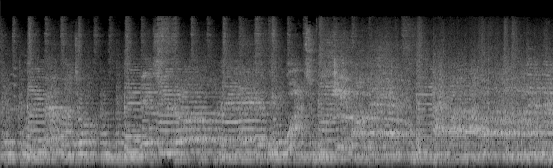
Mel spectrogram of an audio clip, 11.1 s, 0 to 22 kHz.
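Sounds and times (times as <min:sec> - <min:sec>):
lead singer's voice: 0:00.0 - 0:11.0
live rock band playing: 0:00.0 - 0:11.0.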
